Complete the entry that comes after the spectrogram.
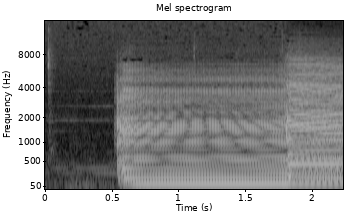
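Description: After a brief near-silence, a loud, heavily distorted electric guitar chord bursts in and rings out thick and sustained, struck again just before the end, opening a singer-songwriter song with no voices.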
